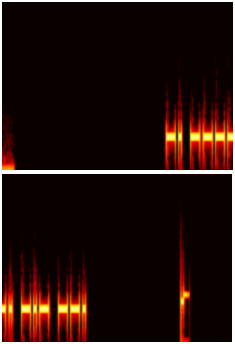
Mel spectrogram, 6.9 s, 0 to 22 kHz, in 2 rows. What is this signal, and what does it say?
Morse code, heard as a keyed tone, about 23 wpm, 700 Hz. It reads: N9KG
